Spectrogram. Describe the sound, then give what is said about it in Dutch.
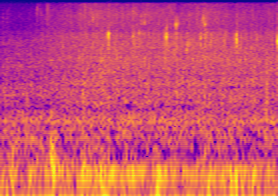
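Food shallow-frying in oil in a pan, a steady bright sizzling hiss broken by a handful of sharp little pops and crackles. “Dat betekent dat hij echt... het is iets tussen frituren en bakken in. Ja. Kijk, het zwemt echt in de olie even. Dat is goed.”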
